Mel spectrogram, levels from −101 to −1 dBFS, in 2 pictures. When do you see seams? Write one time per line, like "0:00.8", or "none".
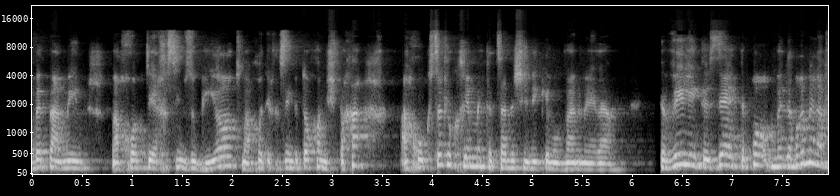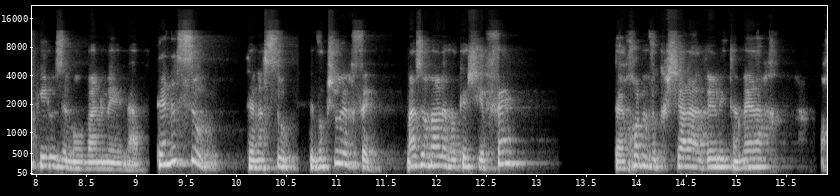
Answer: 0:09.1
0:10.6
